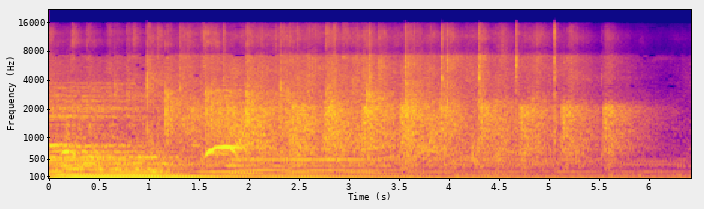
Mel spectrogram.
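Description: A choir's song ends on a held chord about a second in, and the congregation breaks into applause that dies away near the end.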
